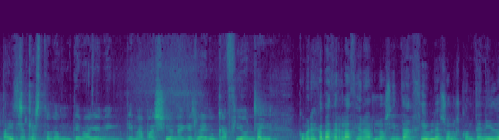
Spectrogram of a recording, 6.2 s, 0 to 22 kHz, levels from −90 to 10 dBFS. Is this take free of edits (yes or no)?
no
